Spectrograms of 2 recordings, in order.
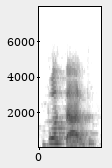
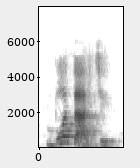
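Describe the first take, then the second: First: "Boa tarde" cut to "tard" at the end; Portugal pronunciation. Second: "Boa tarde" with tarde as "tar-jee"; Brazilian pronunciation. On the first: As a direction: European style, tarde stops on its d. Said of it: "In Portugal". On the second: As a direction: soften the end of tarde to "jee". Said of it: "In Brazil". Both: Shown as a demonstration.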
